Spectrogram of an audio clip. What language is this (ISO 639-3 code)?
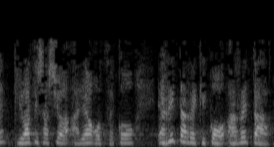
eus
